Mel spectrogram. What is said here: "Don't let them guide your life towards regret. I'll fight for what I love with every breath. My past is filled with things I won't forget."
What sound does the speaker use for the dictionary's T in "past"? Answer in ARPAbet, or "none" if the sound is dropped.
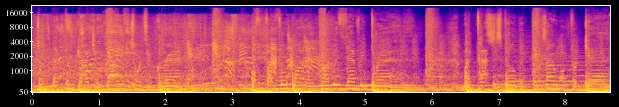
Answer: none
